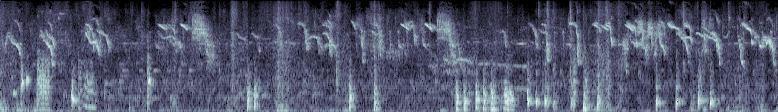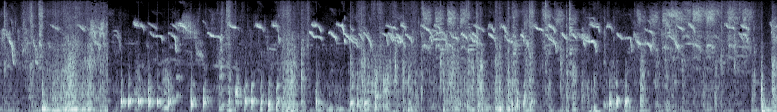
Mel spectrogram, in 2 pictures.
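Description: Domestic chickens clucking, with wing flaps, against a constant chatter of short high chirps from small birds.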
